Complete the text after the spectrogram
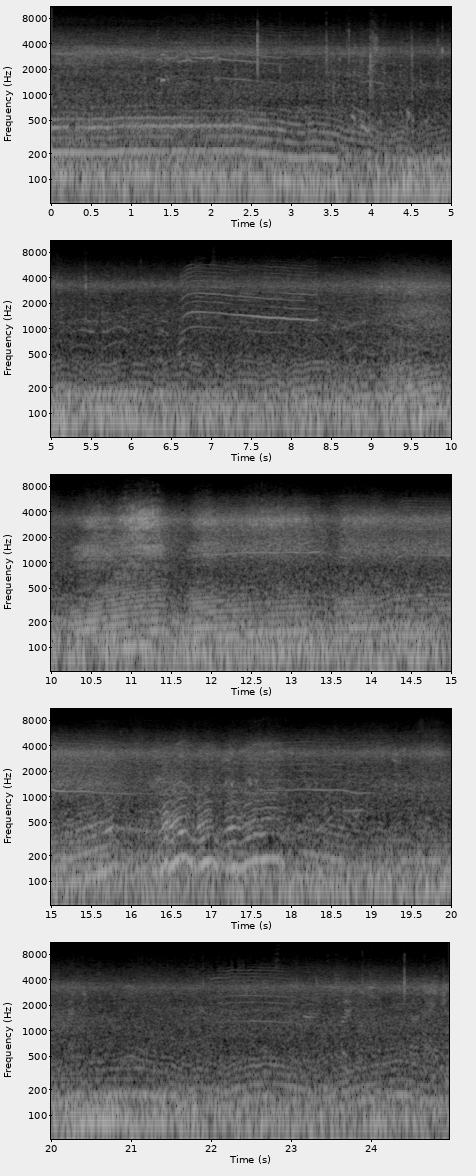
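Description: A motorcycle engine roars and revs loudly, outdoors.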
